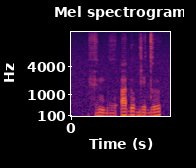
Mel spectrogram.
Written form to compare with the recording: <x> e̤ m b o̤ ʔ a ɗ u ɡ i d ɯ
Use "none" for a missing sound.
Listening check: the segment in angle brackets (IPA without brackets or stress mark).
h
